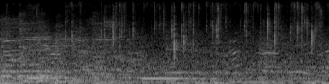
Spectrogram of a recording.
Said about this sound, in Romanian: Dacă nu ar fi început o ploaie torențială, în centrul vechi ar fi ajuns încă și mai mulți bucureșteni.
